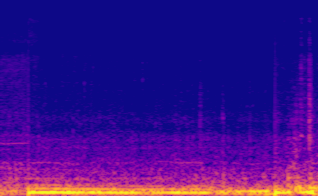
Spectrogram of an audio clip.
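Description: Thar SUV sliding and labouring through thick muddy slush on a one-lane road, a steady low engine rumble close by with a few sharper bumps near the end and no talk.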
